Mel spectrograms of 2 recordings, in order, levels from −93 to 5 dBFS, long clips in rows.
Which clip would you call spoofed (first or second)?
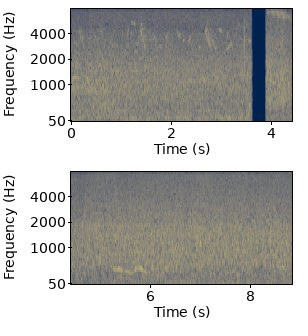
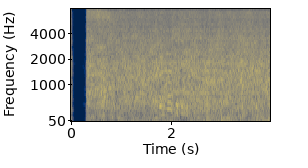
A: second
